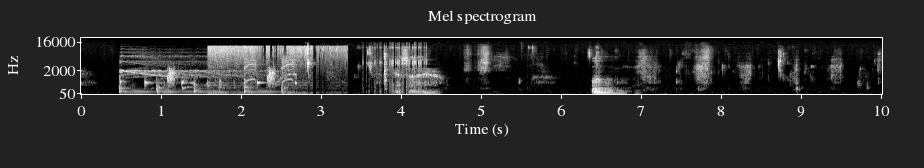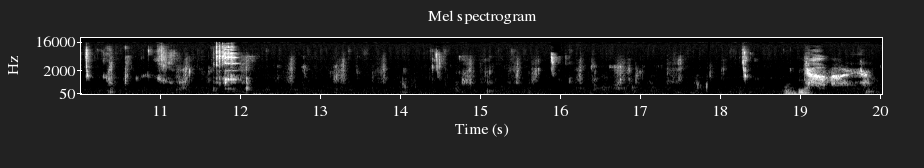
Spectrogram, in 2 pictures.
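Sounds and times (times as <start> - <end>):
wet mouth clicks and crunches: 3.4 - 4.3
person chewing watermelon: 6.9 - 18.5.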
